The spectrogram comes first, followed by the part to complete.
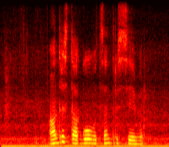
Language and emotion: Russian, neutral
